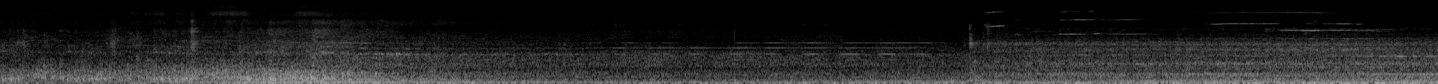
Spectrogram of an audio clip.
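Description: Metrolink commuter train's bilevel coaches rolling past on the rails. The rumble of the wheels swells over the first few seconds, then fades to a low steady rumble as the train moves away. Faint thin high squeals come in during the later part.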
